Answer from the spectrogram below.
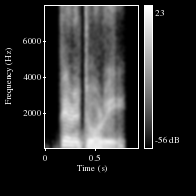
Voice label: "feretory", Indian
